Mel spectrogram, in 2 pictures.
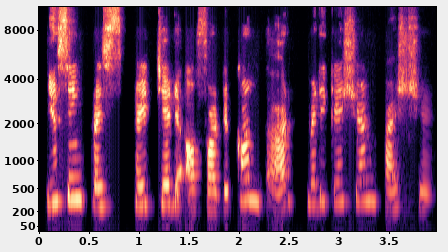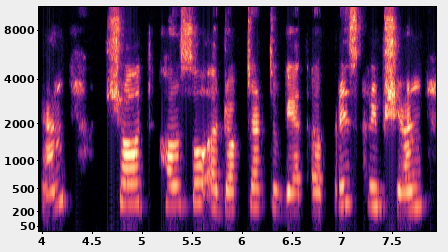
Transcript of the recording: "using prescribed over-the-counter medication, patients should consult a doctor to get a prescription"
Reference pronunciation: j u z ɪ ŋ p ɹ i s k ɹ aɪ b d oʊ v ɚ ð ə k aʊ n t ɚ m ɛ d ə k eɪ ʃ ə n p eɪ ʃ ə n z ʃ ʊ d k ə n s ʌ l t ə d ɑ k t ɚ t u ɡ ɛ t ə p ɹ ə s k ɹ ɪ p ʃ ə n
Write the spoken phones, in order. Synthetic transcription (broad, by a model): j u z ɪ ŋ p ɹ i s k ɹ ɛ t d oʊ f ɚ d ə k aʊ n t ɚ m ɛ d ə k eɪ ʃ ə n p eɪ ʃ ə n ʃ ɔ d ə l s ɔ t ə d ɑ k t ɚ t u ɡ ɛ t ə p ɹ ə s k ɹ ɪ p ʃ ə n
